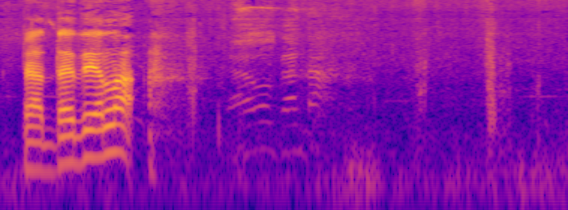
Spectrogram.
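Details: A sheep from a flock grazing an onion field gives one loud, wavering bleat near the start. Fainter bleats and soft outdoor noise follow.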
